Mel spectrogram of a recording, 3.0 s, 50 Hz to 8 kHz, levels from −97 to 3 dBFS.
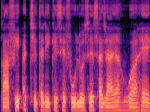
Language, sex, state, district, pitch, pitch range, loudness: Hindi, male, Madhya Pradesh, Bhopal, 105 Hz, 105-110 Hz, -17 LUFS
